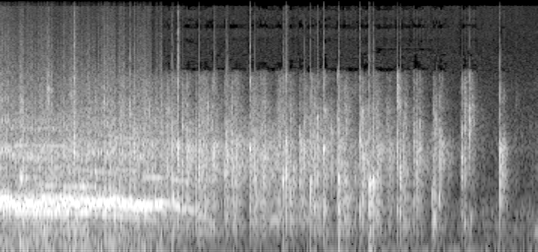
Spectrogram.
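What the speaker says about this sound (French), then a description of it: "il faut encore beaucoup plus applaudir pour ça" A crowd at an Ivorian political rally applauds, a loud wash of clapping that thins into scattered claps and fades, with a voice or tone audible at the start.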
